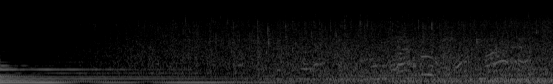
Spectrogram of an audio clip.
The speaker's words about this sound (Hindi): बारिश इतनी तेज थी कि वहां का नजारा बहुत सुंदर लग रहा था।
